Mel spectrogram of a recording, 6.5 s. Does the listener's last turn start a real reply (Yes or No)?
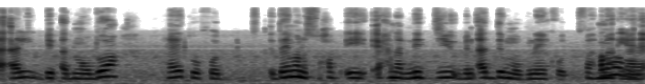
No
